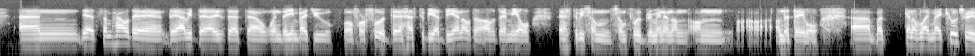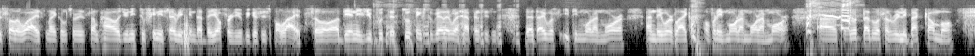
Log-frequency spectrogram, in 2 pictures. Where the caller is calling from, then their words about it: Berlin, Germany; So I'm right now located in Berlin. So I'm calling you from Berlin in Germany.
